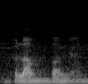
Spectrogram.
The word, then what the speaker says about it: Balambangan: Because you have to put the stress. I find that you put the stress on the second syllable. Yes. Balambangan.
